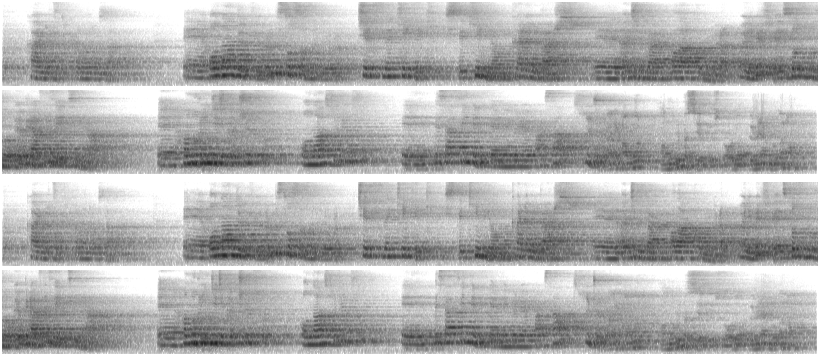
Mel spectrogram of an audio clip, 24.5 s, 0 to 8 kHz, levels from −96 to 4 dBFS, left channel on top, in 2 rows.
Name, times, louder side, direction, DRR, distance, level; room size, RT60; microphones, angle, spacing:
voice 1, 0.4-1.7 2.7-5.1 5.3-6.3 6.6-13.7 14.6-16.2 16.7-17.7 18.2-21.3, right 1 dB, 40° right, -8 dB, 3.9 m, -25 dB
voice 2, 21.3-24.1, left 1 dB, 60° left, -1 dB, 1.6 m, -34 dB
22.0 x 9.5 x 3.5 m, 2.4 s
head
